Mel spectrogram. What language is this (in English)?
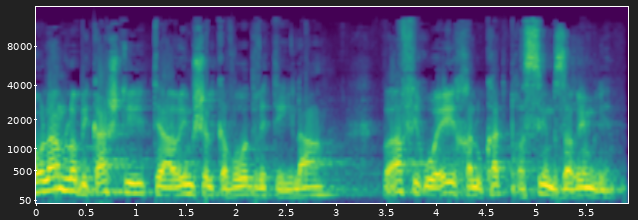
Hebrew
